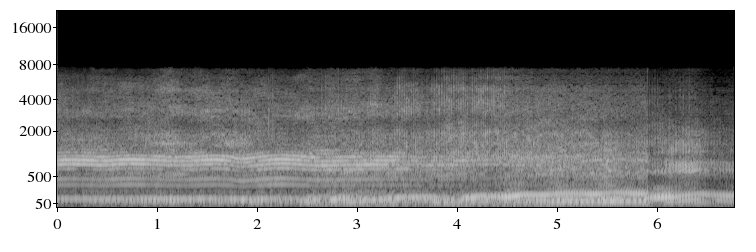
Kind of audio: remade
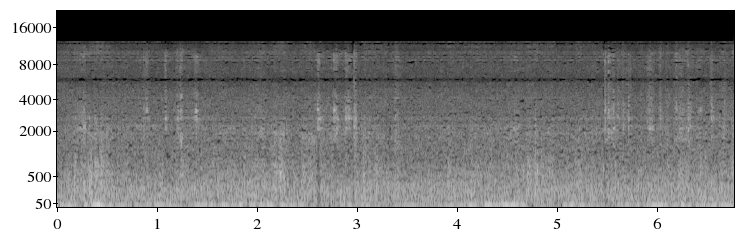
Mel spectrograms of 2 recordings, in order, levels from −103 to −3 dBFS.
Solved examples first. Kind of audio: remade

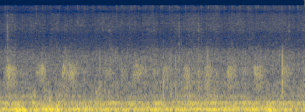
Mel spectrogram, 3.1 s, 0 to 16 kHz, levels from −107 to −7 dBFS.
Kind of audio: recorded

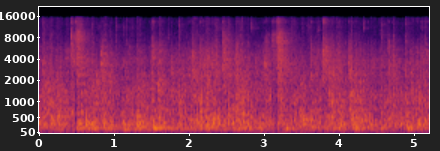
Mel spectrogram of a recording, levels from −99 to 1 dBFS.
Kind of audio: recorded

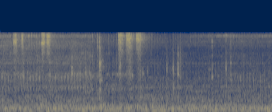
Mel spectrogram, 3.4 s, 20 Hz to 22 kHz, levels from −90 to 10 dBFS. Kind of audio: remade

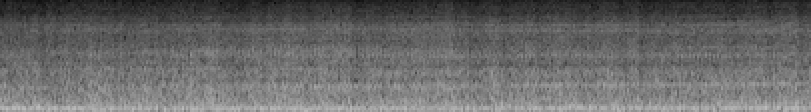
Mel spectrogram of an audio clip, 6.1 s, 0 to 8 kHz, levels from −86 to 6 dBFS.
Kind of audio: recorded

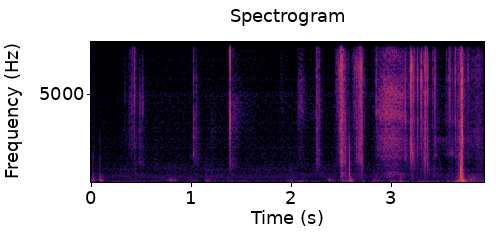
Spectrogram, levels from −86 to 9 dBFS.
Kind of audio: remade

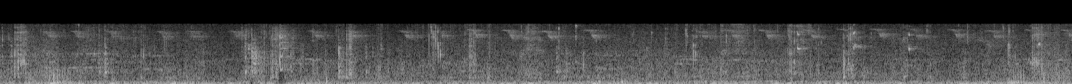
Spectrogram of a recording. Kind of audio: recorded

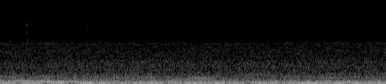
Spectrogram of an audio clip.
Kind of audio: recorded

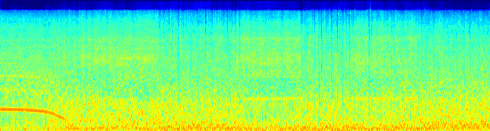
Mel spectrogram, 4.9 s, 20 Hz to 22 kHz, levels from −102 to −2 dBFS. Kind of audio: remade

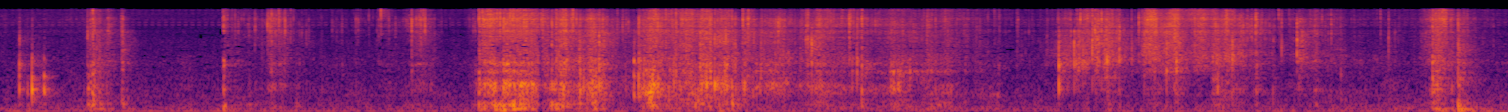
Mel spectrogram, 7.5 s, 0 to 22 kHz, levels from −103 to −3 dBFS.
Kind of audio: recorded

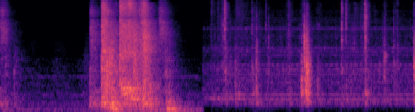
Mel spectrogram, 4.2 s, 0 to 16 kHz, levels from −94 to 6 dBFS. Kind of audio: recorded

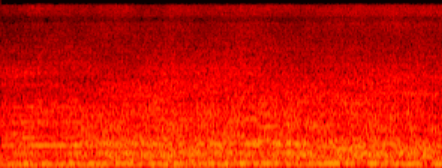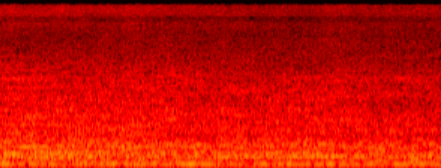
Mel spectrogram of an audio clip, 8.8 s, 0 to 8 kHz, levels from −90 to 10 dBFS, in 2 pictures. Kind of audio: remade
